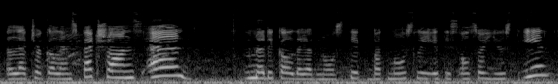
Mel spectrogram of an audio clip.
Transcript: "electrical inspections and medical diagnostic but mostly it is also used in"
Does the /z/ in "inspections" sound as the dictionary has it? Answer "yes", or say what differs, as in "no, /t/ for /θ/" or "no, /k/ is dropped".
no, /s/ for /z/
